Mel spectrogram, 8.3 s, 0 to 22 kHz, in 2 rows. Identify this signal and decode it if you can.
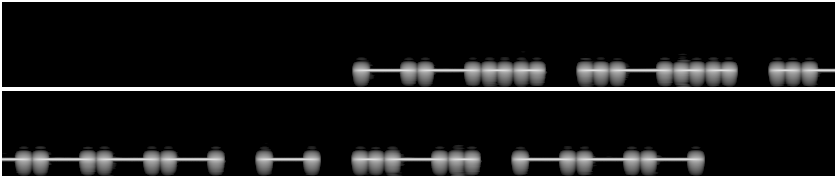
Morse code, heard as a keyed tone, about 16 wpm, 700 Hz. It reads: ZL1TRO
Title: DXCC-100 Call Signs - 6 Characters - Repeated 2x - 15wpm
